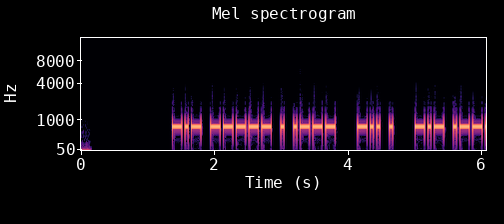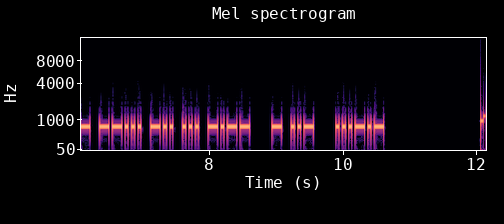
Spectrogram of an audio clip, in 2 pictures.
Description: Morse code, heard as a keyed tone, about 25 wpm, 700 Hz. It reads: K0EJ DE KJ7DSY TU <SK>
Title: Practice QSO - Exchange 4 - Ending - 25wpm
